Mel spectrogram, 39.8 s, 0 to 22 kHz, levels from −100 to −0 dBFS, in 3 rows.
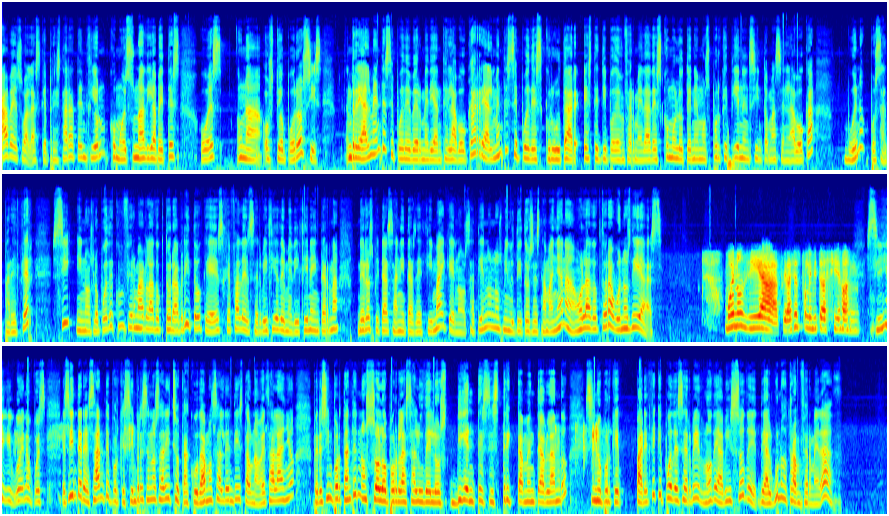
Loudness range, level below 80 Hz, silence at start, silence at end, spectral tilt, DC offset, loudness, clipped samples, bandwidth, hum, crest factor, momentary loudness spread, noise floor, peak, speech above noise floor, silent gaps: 12 LU; -56 dBFS; 0 s; 0.75 s; -3.5 dB/octave; under 0.1%; -28 LUFS; under 0.1%; 16.5 kHz; none; 26 dB; 12 LU; -68 dBFS; -2 dBFS; 40 dB; none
